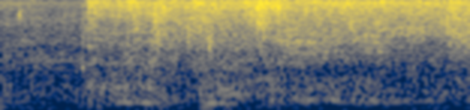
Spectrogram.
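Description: Water gushes steadily from a tap while a dog is being bathed, a close, continuous rushing hiss that swells after a brief quieter start, with a faint voice in the background.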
